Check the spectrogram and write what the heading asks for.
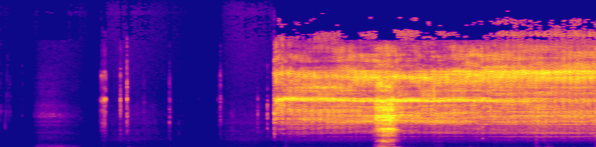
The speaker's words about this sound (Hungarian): szóval az elkatítás pillanatában mechanikák mozdulnak meg a fotóaparátban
